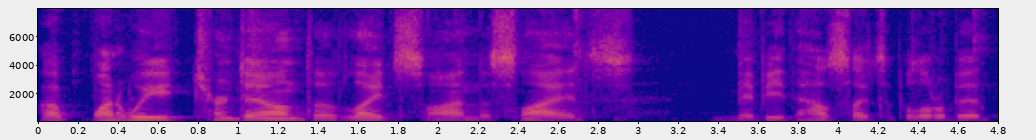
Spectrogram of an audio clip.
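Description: Older man, conference keynote, measured delivery, filler words, mid-pitched voice, lapel mic on a large stage. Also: a little mellow. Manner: measured, thoughtful, with many ums and uhs. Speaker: keynote speaker.

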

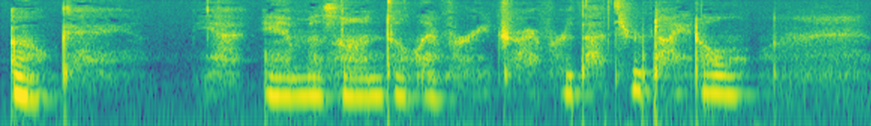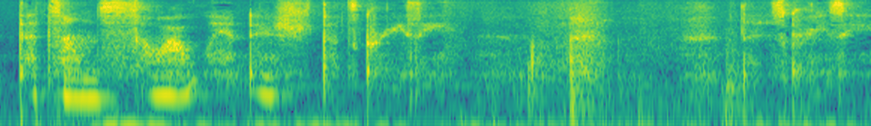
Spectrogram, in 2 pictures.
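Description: A young woman playing a fantasy woman who is puzzled by modern things, whispering softly into a close mic with dramatic, playful reactions. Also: mid-range voice, flat delivery, a little slow, long pauses, lightly acted. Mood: teasing. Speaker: ASMR roleplayer. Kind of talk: ASMR roleplay.

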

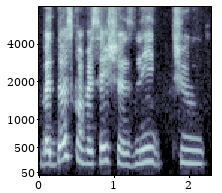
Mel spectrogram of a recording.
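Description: A young woman with a French accent talks earnestly over a video call, her voice sitting a little high and sounding close and dry. She often restarts her phrases and fills them with "you know". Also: unhurried, warm tone, no echo. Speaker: interview guest. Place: home room, indoors.

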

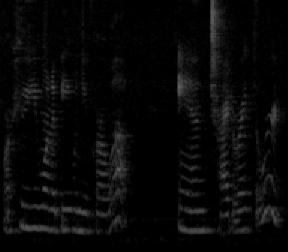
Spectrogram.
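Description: A young woman reading a children's bedtime picture book aloud in an expressive, sing-song, teacherly way, emphasizing key words. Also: mid-range voice, normal speed, gravelly. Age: young adult. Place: small glassed-in sunroom. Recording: roomy echo, light background noise.

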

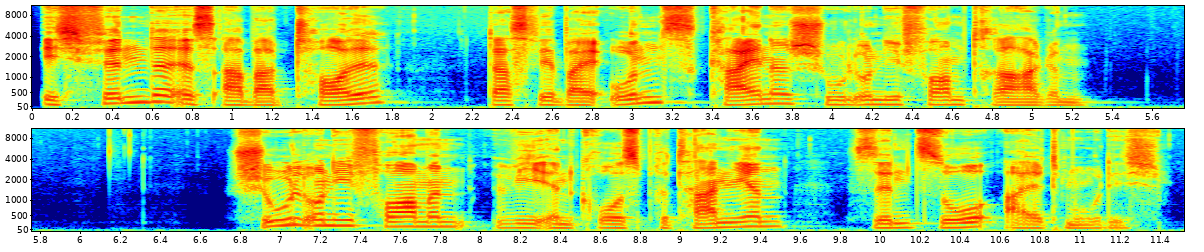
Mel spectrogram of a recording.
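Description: Male reader, slow and deliberate delivery, dry booth sound. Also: medium pitch, animated, dry recording. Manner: slow and carefully enunciated. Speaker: exam recording speaker. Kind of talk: slow scripted exam reading.

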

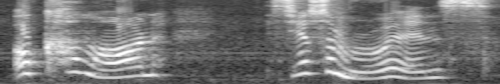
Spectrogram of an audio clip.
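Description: A woman's voice: sits high, animated, takes it slowly. A woman voicing a brash, cocky seven-year-old boy in a game roleplay, eager, teasing and boastful. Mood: cocky, insistent. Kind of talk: amateur game roleplay acting.

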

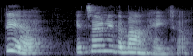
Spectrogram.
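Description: A woman's voice: sits high, sing-song, brisk, echoey room, muffled recording, pitched above the performer's own voice. A woman voicing a careless, gushing society lady with an offhand, exclamatory manner in an audiobook. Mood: breezy, gushing. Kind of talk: dramatised audiobook character voice.

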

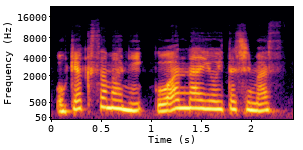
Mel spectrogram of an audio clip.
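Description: A woman reading scripted bus announcements in a polite, formal, measured way. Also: high-pitched, darkish tone, no echo, muffled recording.

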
